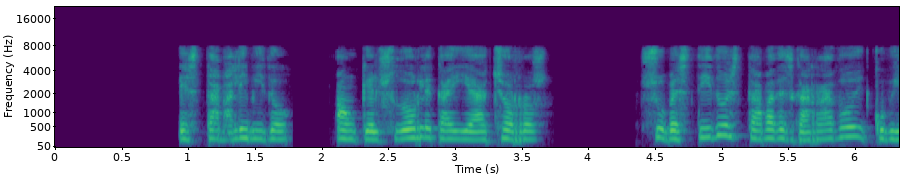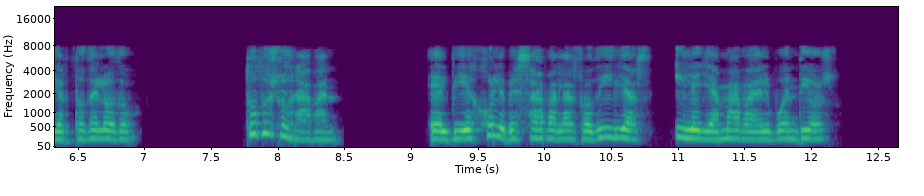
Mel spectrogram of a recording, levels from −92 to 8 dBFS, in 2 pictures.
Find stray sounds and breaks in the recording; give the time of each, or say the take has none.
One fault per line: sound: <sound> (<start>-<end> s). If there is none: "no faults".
no faults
